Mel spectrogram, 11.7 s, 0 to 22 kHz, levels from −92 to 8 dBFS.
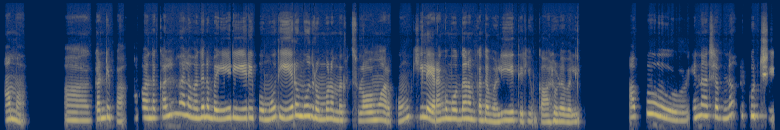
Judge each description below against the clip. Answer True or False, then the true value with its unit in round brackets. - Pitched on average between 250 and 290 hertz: True (260 Hz)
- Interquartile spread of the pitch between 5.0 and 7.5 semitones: True (5.6 semitones)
